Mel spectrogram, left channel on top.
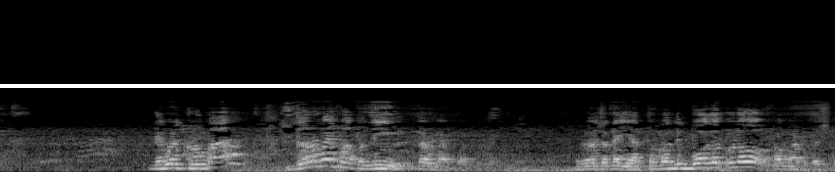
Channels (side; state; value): left; silent; digital silence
